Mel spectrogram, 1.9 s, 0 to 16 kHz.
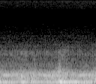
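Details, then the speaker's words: Hemi Duster windshield wiper transmission newly installed, motor run off a 12 V charger: steady low hum with an even, smooth sweep, no binding or clunks, speeding up slightly as it loosens; normal wiper operation. "Well, we can't put our wipers on yet. Not for a long time. But at least we got her that far now. Wiper motor sounds good, too."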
